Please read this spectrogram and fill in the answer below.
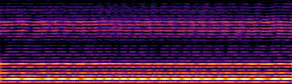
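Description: A conch shell (shankh) blown in one held, steady note, full of overtones and with a slight waver, as sounded during a Hindu aarti.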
